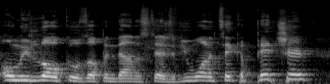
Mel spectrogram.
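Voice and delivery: put-on loud surfer voice with New York accent. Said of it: "made the Los Angeles hippie guy sound New Yorker".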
